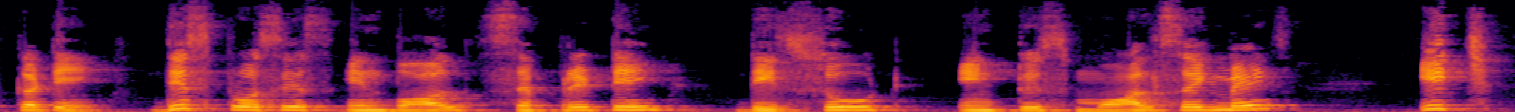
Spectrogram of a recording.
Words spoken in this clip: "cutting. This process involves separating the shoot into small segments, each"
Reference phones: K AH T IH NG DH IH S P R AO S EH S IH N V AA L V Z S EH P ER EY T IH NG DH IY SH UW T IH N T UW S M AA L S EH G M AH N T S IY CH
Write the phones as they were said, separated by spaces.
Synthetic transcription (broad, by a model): K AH T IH NG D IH S P R AO S EH S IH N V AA L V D S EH P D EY T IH NG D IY S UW T IH N T UW S M AA L S EH G M AH N T S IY CH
